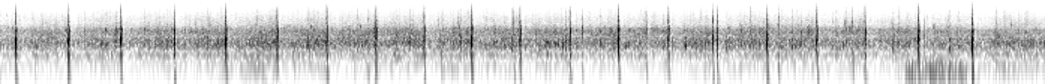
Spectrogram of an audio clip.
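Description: A round of applause at a school wellbeing leadership certification event, with distinct sharp claps standing out over a steady wash of audience clapping.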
